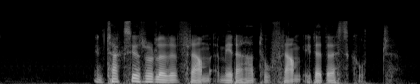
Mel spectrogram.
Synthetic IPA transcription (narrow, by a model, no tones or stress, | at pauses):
ɛnt̪ʰaksɪɾɵlːad̪əfɾa̰mːmeːd̪anhant̪ʰuːɡfɾa̰mːɪ̰d̪ɛd̪ɾɛskʰʊ̰ʈː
